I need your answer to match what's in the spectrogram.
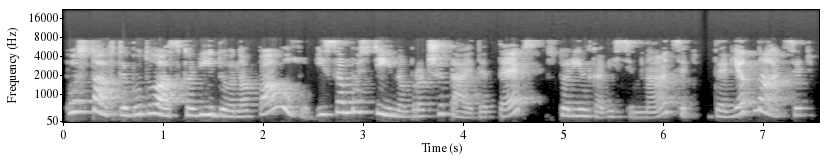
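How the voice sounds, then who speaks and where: A woman teacher giving a recorded reading lesson to young children, asking questions and praising the answers in a slow, sing-song way. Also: a little high, sing-song, echoey room, highs cut off. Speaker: primary school teacher.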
